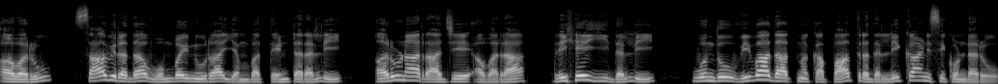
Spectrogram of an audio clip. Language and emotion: Kannada, neutral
